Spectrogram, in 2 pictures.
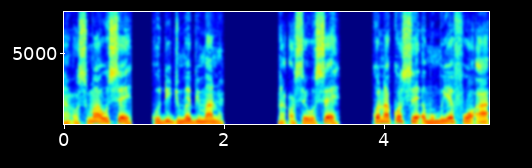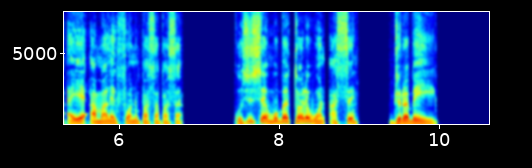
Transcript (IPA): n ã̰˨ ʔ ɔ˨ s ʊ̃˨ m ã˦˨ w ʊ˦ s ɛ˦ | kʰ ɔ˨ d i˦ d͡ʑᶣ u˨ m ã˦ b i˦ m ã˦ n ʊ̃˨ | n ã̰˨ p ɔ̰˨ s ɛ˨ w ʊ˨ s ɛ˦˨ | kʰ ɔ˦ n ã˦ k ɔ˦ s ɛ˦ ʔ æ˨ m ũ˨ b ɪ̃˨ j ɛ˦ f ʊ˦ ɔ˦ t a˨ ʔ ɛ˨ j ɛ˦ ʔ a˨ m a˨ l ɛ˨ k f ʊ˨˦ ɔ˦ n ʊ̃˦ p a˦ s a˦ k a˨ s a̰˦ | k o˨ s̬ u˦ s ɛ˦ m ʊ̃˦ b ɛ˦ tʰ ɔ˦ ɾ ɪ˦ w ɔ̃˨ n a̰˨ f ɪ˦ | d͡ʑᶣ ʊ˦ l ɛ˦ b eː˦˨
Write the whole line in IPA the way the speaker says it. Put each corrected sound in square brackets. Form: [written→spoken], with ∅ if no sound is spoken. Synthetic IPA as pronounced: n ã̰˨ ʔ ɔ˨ s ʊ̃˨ m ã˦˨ w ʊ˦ s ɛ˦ | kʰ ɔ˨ d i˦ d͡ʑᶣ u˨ m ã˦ b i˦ m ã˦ n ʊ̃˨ | n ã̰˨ [p→ʔ] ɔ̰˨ s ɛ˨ w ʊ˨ s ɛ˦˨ | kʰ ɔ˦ n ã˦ k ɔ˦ s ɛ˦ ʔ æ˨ m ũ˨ [b→m] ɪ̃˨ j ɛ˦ f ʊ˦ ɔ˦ [t→ʔ] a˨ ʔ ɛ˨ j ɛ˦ ʔ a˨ m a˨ l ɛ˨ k f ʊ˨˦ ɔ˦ n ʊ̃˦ p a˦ s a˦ [k→p] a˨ s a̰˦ | k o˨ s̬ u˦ s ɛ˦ m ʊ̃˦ b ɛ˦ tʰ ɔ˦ ɾ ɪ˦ w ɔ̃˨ n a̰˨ [f→s] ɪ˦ | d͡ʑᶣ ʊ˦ [l→ɾ] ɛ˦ b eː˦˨

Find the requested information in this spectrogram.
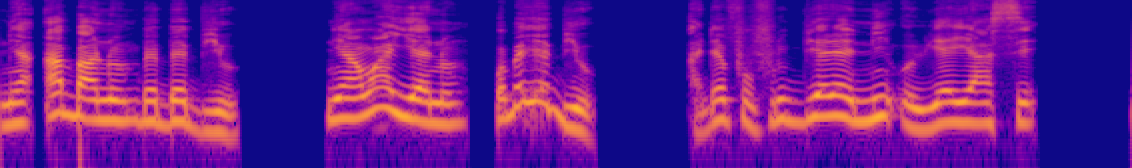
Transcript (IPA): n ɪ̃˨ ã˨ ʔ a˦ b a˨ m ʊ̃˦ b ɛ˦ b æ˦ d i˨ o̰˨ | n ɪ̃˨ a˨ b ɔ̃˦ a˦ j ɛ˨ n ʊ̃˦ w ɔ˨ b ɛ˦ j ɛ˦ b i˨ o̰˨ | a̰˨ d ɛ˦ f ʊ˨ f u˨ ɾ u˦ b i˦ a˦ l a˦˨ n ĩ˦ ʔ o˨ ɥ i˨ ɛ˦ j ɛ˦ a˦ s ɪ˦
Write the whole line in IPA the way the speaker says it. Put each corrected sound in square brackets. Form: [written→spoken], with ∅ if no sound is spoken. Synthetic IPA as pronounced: n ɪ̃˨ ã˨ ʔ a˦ b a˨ [m→n] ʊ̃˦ b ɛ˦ b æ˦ [d→b] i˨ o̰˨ | n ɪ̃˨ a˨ [b→w] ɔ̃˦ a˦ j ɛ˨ n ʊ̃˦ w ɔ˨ b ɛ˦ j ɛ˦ b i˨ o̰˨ | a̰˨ d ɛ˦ f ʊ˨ f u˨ ɾ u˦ b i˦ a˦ [l→ɾ] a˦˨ n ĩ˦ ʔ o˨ ɥ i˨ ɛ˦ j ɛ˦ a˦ s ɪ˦

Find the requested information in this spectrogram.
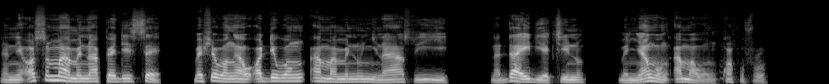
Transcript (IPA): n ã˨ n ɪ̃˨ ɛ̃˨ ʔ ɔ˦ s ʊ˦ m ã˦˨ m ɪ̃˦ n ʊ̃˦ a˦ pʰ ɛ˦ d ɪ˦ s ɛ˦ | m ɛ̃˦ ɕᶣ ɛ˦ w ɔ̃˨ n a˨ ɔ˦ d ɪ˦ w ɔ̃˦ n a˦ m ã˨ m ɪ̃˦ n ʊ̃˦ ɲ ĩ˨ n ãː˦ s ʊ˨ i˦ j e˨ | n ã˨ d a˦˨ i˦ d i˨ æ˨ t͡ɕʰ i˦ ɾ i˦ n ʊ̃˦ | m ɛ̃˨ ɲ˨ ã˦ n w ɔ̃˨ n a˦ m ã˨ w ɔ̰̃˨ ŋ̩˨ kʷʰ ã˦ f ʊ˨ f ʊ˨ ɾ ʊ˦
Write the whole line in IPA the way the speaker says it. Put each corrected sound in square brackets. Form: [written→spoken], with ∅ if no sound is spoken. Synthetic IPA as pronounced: n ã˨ n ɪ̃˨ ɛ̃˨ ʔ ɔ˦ s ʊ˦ m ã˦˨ m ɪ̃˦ n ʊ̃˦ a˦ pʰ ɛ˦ d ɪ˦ s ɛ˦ | m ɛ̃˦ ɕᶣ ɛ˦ w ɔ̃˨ n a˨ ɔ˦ d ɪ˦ w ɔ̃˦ n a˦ m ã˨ m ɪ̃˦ n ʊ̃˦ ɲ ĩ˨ n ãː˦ s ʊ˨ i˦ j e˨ | n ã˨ d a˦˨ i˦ d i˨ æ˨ t͡ɕʰ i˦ ɾ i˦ n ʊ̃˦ | m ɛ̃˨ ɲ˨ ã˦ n w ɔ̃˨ n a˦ m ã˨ w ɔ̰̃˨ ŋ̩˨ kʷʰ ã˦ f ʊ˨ f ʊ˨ ɾ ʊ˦

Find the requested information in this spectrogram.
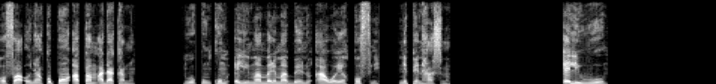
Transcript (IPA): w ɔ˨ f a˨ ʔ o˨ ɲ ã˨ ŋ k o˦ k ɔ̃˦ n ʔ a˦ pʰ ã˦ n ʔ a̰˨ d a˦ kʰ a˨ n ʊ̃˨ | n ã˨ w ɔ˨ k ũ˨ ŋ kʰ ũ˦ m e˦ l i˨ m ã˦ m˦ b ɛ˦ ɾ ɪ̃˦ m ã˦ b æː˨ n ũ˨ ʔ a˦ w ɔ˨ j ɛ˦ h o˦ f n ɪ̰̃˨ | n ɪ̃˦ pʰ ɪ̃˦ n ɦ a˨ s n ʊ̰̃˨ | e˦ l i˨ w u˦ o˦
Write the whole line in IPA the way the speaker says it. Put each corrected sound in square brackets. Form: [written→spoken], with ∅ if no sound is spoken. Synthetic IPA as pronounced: w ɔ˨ f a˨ ʔ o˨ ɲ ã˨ ŋ k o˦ [k→p] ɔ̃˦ n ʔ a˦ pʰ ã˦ [n→m] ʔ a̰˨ d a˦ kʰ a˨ n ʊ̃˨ | n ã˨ w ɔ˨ k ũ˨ ŋ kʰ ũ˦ m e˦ l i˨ m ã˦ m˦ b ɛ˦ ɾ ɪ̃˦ m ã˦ b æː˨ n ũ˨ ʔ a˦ w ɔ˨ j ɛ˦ h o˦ f n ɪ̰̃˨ | n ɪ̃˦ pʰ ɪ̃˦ n ɦ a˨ s n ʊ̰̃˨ | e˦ l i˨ w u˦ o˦

